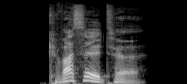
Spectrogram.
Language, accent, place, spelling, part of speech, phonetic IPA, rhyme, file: German, Germany, Berlin, quasselte, verb, [ˈkvasl̩tə], -asl̩tə, De-quasselte.ogg
- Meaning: inflection of quasseln: 1. first/third-person singular preterite 2. first/third-person singular subjunctive II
